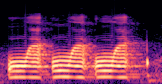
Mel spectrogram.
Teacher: suara yang masuk ke rongga hidung harusnya dia enggak berubah suaranya contoh bacaan Ain yang dia masuk ke rongga hidung Perhatikan baik-baik ya A berubah engak suara ya ada bunyi ua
